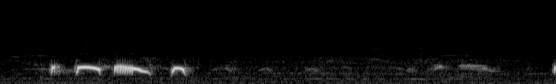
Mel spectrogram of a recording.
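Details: Spotted dove cooing: one phrase of a short note, two strong arched coos and a brief clipped ending note. Faint softer coos from another bird follow, with one more note starting at the close.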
